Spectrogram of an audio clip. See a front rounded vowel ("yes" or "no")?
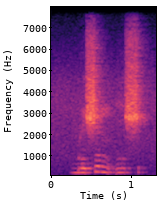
no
